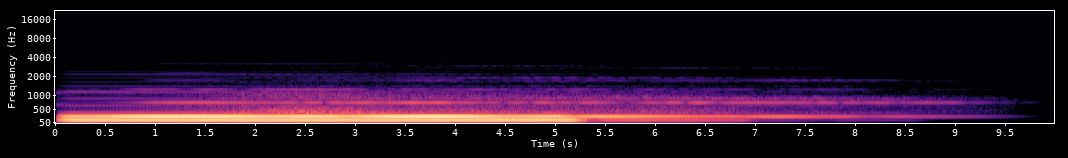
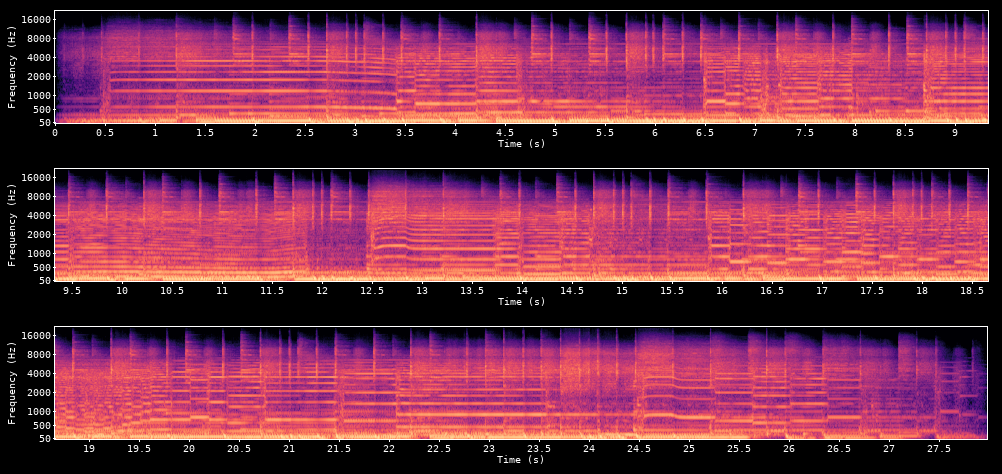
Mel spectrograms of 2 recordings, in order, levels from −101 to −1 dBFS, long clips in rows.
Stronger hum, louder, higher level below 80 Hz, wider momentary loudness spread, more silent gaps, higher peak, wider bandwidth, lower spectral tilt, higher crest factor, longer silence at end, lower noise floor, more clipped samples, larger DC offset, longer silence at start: neither; first, -11 LUFS vs -15 LUFS; second, -46 dBFS vs -20 dBFS; first, 15 LU vs 5 LU; neither; about the same, -2 dBFS vs 0 dBFS; second, 1.2 kHz vs 13 kHz; first, -18.5 dB/octave vs -5 dB/octave; about the same, 12 dB vs 12 dB; first, 2.7 s vs 0.2 s; first, -77 dBFS vs -34 dBFS; neither; neither; about the same, 0 s vs 0.1 s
